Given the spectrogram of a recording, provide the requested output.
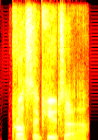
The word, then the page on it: prosecutor: British English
